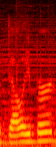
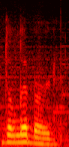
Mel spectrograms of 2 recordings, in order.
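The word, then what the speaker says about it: Delibird: I think everybody pronounces a deli bird, myself included, but I'm pretty sure it should be pronounced delivered. Like you deliver presents. Those presents were delivered by delivered.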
